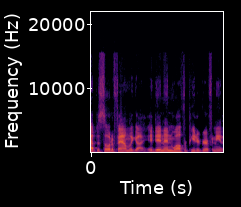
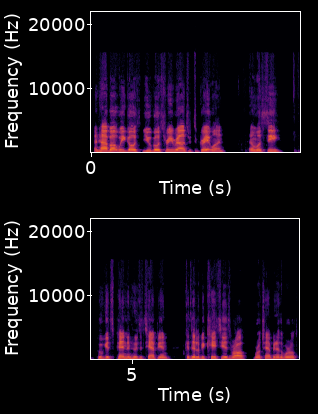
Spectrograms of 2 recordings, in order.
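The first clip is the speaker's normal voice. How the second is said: higher put-on voice, laying out a challenge; Casey; 4 semitones higher than usual. Mocking Casey challenging a cop to wrestle, high put-on voice. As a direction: hold a raised, even character voice. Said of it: "And then he'd be like".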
